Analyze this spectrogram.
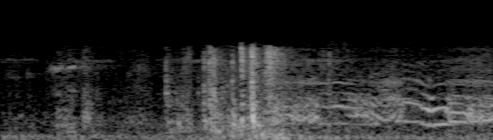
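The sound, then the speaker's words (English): A door creaks open with a drawn-out, wavering squeal that rises out of low background hiss, peaks briefly with a scraping, grinding texture, then trails off into a thinner whine. “And open the door.”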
